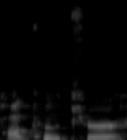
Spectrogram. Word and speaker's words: haute couture: Haute couture. Haute couture. Okay." You read the sentence. Read the sentence because I can't say a word. Sweptail is the automotive equivalent of haute couture.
